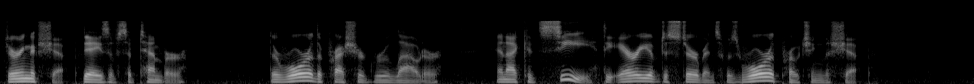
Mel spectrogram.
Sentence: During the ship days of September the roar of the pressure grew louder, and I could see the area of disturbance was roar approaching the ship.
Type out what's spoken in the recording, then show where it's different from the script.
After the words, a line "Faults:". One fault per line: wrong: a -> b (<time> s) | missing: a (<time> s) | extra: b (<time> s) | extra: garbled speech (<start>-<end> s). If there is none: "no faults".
During the ship days of September the roar of the pressure grew louder, and I could see the area of disturbance was roar approaching the ship.
Faults:
no faults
